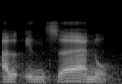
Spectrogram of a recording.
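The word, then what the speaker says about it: الإنسان: Coba diulang-ulang, al-insanu. Al-insanu jelas sekali terdengar huruf lamnya.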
